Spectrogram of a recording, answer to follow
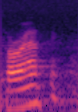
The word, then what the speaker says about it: harassing: Harassing? I thought it was harassing. No. Accent on the first syllable. Some people put it on the second.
